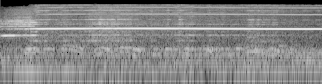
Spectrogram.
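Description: A sweet potato cart's steam whistle, steam escaping as pressure rises in the street cart where sweet potatoes and plantains are cooked, shrieks in one steady, piercing high tone with thin overtones, sustained loudly for the full three seconds over a low, rumbling background.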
